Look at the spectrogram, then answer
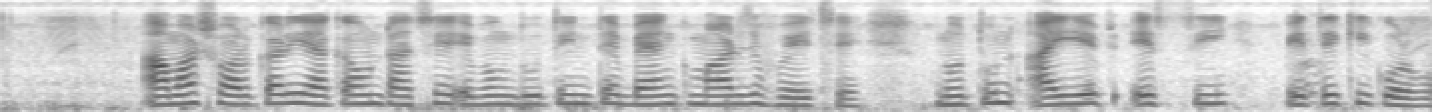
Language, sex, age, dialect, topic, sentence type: Bengali, female, 36-40, Standard Colloquial, banking, question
